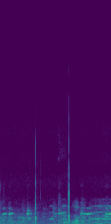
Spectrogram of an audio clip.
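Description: Laying hens in a small egg-producing flock clucking nearby, with two sharper squawks standing out over a low murmur of clucks and background noise.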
